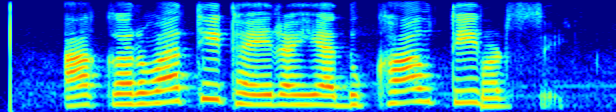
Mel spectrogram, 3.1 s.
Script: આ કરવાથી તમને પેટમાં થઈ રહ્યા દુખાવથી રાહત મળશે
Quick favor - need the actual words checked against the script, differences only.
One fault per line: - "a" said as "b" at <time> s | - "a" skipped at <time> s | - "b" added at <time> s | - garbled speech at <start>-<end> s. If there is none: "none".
- "તમને પેટમાં" skipped at 1.1 s
- "રાહત" skipped at 2.4 s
